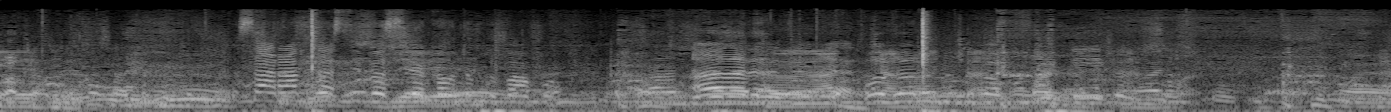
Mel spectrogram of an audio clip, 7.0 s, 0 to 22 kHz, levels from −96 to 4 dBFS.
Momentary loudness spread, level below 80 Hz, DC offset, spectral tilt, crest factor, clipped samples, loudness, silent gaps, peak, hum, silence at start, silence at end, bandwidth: 13 LU; -52 dBFS; under 0.1%; -3.5 dB/octave; 30 dB; under 0.1%; -29 LUFS; none; 0 dBFS; none; 0 s; 0 s; 16.5 kHz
